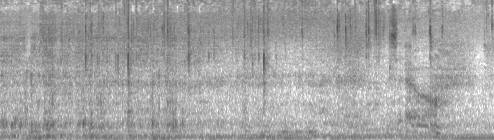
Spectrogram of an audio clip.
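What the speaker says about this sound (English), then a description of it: "Sounds like the pump is priming though." A boat's fresh water system pump primes and runs during winterizing of a Marine Trader, with water running through a tap or sink, heard as a steady wash of liquid noise under faint whispery talk.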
